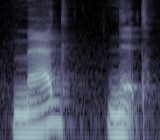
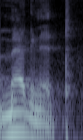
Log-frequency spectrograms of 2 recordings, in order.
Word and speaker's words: magnet: 발음교는 magnet. 이런 경우는 그를 발음해 줍니다. magnet.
